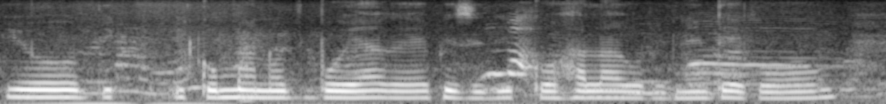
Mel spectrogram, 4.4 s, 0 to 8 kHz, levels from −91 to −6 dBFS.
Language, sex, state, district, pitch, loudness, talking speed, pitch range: Chakma, female, Tripura, Unakoti, 195 Hz, -14 LUFS, 135 wpm, 185-205 Hz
